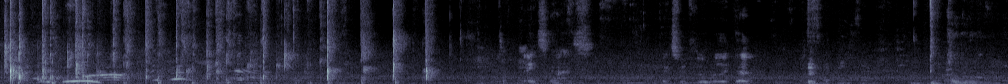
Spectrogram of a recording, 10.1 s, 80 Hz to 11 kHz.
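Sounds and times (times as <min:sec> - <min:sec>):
audience hand claps: 0:00.0 - 0:04.5.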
